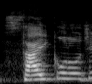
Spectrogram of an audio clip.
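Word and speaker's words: psychology: উচ্চারণটা করতেছি কিন্তু আমরা নলেজ লেখছি হচ্ছে কনলেজ উচ্চারণটা করতেছি নলেজ সেম আপনি দেখেন ডিডবল আরডিও আর বাদ দেন কি দেওয়া যায় সাইকোলজি যদি আমরা বানান লিখি সাইকোলজি পি বানান ব্যবহার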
